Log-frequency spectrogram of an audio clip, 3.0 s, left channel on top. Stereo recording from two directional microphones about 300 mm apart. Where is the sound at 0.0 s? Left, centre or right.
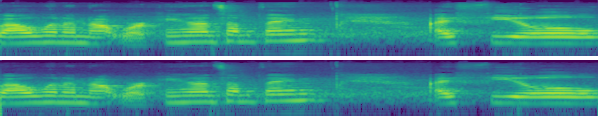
Centre.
